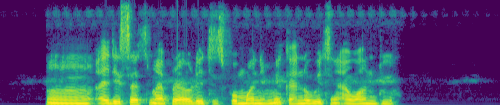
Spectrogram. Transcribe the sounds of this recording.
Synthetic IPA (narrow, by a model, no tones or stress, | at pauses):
aɪdisɛtmãpʰɾajɔɾitʰisfɔmɔ̃nĩmekaɪnõwitʰɪ̃naɪwɔ̃ndu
